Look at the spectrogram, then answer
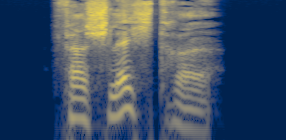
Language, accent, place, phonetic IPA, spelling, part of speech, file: German, Germany, Berlin, [fɛɐ̯ˈʃlɛçtʁə], verschlechtre, verb, De-verschlechtre.ogg
- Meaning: inflection of verschlechtern: 1. first-person singular present 2. first/third-person singular subjunctive I 3. singular imperative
